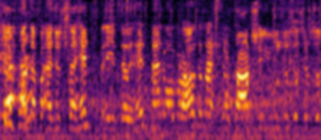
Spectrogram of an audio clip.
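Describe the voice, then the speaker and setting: A man with a Kerry accent talks at a moderate pace over noticeable background noise. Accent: Irish, Kerry. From Ireland. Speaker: horse and cart driver, storyteller. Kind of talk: casual storytelling conversation. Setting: outdoors.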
